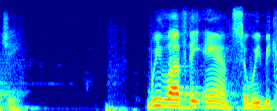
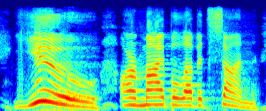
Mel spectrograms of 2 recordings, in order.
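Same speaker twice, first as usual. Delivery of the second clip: slow, louder solemn proclamation; majestic heavenly voice; 5 semitones higher, 13 dB louder, slower than usual. Retold or imitated. Preacher voicing God's majestic words, slow and solemn. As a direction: intone it with majesty. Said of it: "the majestic voice from on high".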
